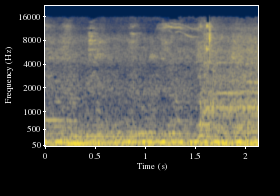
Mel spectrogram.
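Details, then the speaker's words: Denpoo twin-tub washing machine, wash motor test after repairing a seized, broken motor (dinamo): steady low hum, even drone, no scraping or knocking, turning to the left; runs smoothly after the fix. "Oke, sudah muter ini teman-teman, itu muter ke kiri ya."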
